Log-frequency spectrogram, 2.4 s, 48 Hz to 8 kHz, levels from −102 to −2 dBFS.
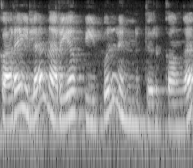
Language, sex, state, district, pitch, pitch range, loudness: Tamil, female, Tamil Nadu, Chennai, 225 Hz, 185-255 Hz, -15 LUFS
